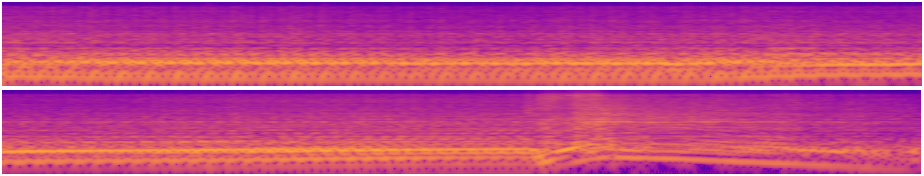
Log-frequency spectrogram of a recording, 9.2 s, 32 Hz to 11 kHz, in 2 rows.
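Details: 2008 GMC Sierra 1500 Denali, L92 6.2L V8, resonator delete, axle-dumped exhaust, cold start, idle and revs: deep burble with puffing, ticking edge under revs; exhaust leak just before the secondary catalytic converter.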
